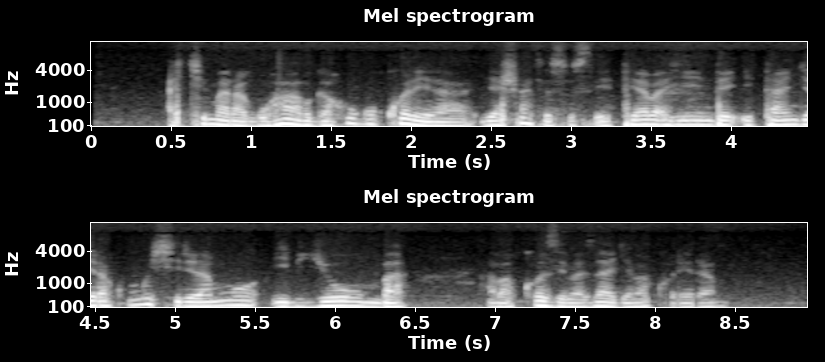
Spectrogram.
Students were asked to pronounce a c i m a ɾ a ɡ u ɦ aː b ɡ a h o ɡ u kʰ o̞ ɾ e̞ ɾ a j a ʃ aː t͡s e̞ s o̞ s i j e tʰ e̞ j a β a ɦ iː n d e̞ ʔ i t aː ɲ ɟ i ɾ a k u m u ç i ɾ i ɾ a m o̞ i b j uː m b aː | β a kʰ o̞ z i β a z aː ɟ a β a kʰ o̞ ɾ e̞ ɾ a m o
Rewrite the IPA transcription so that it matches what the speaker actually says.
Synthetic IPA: a c i m a ɾ a ɡ u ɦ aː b ɡ a h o ɡ u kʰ o̞ ɾ e̞ ɾ a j a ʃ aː t͡s e̞ s o̞ s i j e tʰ e̞ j a β a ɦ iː n d e̞ ʔ i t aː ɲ ɟ i ɾ a k u m u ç i ɾ i ɾ a m o̞ i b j uː m b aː | β a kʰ o̞ z i β a z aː ɟ a β a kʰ o̞ ɾ e̞ ɾ a m o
